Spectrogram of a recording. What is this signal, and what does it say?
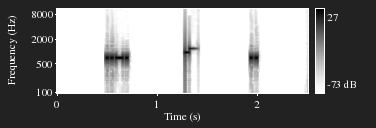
Morse code, heard as a keyed tone, about 50 wpm, 700 Hz. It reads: F I
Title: Single Letter-Number Alt - Rapid-Fire 50wpm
